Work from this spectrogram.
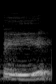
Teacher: análise fonética da palavra então ó pro eu falo P porque o p é uma consoante bilabial então junto a minha boquinha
